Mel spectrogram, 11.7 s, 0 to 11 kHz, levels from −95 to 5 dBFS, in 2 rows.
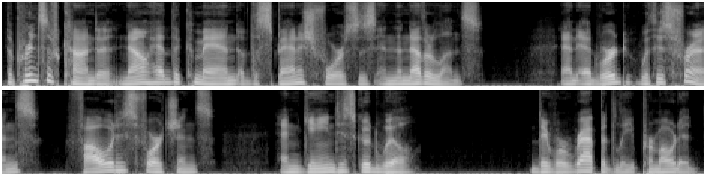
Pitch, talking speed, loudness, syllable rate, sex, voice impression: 120 Hz, 165 wpm, -21 LUFS, 5.3 syllables/s, male, masculine, adult-like, slightly fluent, slightly refreshing, sincere, friendly, reassuring, slightly elegant, slightly sweet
